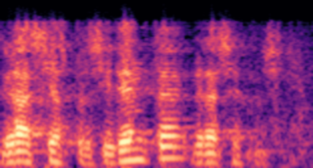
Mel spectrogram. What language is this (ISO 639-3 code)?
cat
